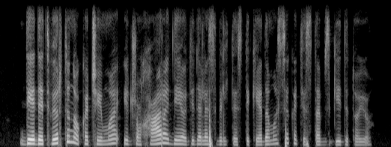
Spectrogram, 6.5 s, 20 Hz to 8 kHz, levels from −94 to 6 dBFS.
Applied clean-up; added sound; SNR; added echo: none; none; none; none.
